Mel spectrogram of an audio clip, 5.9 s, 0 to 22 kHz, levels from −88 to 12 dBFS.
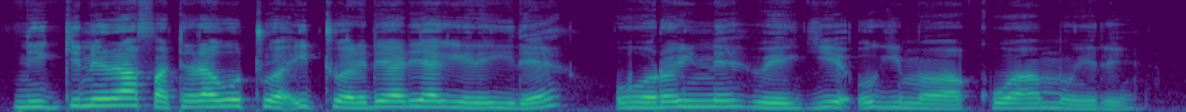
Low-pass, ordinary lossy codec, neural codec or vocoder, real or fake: none; none; none; real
